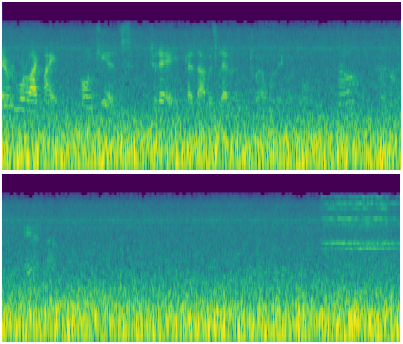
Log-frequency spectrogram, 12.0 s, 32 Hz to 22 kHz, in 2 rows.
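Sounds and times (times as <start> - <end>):
loud steady rumbling noise: 0.0 - 11.9
speech: 0.4 - 4.3, 5.0 - 6.9
telephone ringing: 10.8 - 11.9.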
